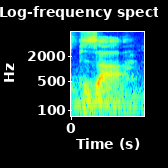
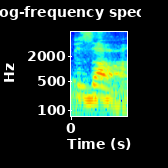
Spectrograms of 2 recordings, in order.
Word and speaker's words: PZZA: No, the name of the restaurant is Pazah. So, just drop the eye from pizza. And this one confuses a lot of people as well. That's how you say it. Pazar. Pazah.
